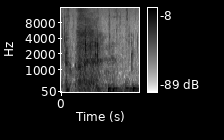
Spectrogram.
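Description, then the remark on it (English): Soft chewing on a sticky Tootsie Roll candy, with a few irregular wet smacks and mouth sounds spread across a short, quiet stretch. No one speaks. “I'll chew on this Tootsie Roll.”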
